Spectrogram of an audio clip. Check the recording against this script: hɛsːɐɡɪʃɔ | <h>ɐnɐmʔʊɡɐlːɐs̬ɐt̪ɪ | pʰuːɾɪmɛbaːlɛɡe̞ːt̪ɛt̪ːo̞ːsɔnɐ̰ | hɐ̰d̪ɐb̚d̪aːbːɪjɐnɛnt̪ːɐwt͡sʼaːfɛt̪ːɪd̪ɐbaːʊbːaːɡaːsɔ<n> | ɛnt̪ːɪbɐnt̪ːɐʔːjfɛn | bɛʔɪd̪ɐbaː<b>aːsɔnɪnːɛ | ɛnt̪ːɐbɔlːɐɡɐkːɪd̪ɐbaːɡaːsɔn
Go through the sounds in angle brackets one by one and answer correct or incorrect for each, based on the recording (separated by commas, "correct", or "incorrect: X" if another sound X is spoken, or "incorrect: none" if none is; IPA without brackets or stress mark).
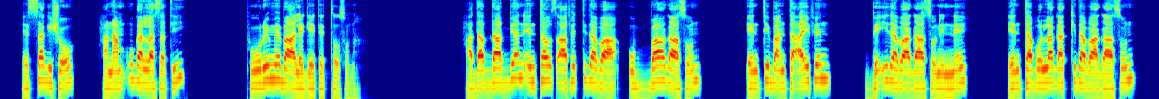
correct, correct, incorrect: ɡ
